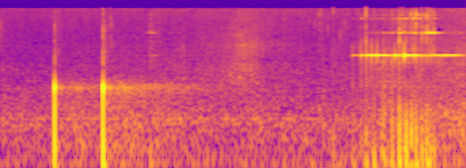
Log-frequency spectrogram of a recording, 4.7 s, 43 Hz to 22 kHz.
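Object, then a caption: Small patterned glass cup. A small, clear, patterned glass cup, hollow and empty, is tapped with fingernails close to the mic. Two sharp clinks ring out with a brief tone near 900 Hz. Near the end, a denser, rougher patter of taps follows, with a thin steady high tone over a low rumbling background.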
